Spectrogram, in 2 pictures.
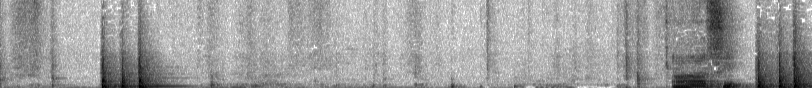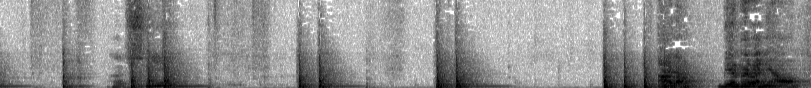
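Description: A spatula scrapes and knocks against a metal jug.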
